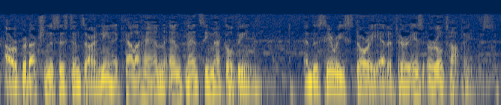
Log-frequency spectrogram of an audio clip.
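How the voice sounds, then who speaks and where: A man announcing the closing credits of a radio drama in a measured, formal way. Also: deep voice, expressive. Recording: dull lo-fi radio recording with music.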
